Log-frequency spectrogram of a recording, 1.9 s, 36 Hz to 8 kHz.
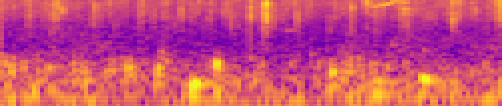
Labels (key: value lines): label: biophony, dolphin
recorder: SoundTrap 500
